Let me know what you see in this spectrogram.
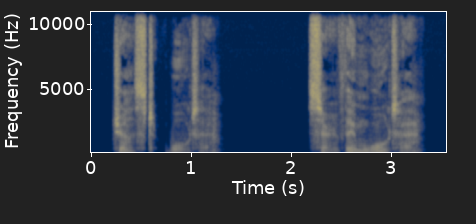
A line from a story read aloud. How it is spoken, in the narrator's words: She answered in a cool tone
